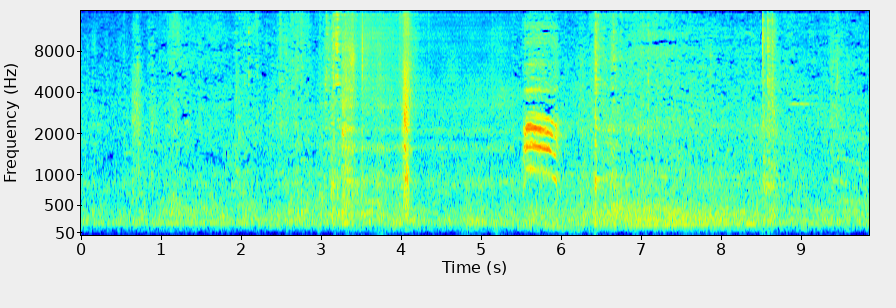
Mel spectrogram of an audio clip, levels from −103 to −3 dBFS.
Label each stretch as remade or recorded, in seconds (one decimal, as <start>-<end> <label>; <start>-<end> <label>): 0.0-3.3 recorded; 3.3-5.4 remade; 5.4-9.9 recorded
